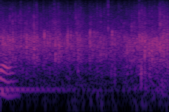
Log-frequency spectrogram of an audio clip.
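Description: Audience applauding, the clapping easing off slightly toward the end.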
